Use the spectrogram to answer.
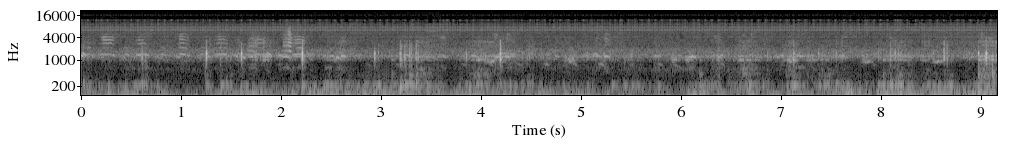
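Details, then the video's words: Around a park lake, Canada geese keep up a chorus of overlapping honks, with clusters of sharper calls in the first few seconds and continuous low wind or handling rumble. "Canadian Geese Honking In And Around The Lake"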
